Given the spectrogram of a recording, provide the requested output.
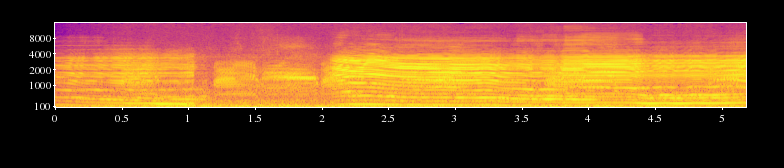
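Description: A red deer stag roars in the autumn rut, a deep, rough, drawn-out bellow announcing himself to stags and hinds.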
